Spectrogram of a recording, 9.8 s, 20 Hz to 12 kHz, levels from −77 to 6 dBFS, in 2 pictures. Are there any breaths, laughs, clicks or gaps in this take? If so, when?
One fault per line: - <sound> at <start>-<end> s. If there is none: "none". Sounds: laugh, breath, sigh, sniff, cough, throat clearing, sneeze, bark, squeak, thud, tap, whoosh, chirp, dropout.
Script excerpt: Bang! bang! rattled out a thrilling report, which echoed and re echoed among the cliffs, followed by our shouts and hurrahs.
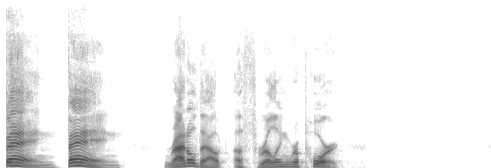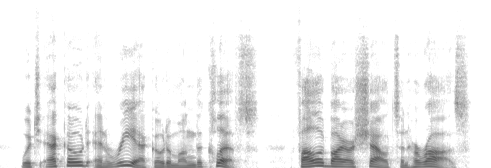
none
